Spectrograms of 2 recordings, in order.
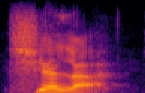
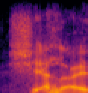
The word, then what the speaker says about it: Xela: Then there's another rather nice town in Guatemala, high in the Altiplano, called Xela. And you know what? There's not a single S in that word, Xela. It's X-E-L-A. How about this one? M-U-X-B-A-L, pronounced Mujbal.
